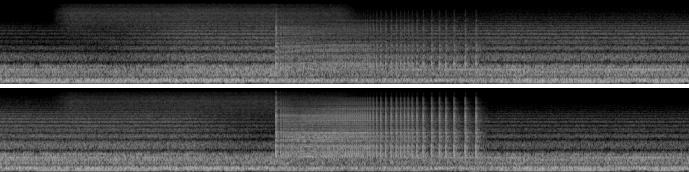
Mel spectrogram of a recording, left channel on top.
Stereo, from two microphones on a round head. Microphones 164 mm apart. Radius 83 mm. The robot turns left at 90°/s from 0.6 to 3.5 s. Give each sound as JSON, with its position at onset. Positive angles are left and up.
{"t": 0.0, "sound": "an aircraft", "azimuth_deg": -70}
{"t": 2.8, "sound": "a squeak", "azimuth_deg": -20}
